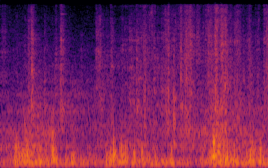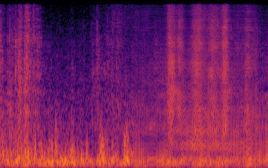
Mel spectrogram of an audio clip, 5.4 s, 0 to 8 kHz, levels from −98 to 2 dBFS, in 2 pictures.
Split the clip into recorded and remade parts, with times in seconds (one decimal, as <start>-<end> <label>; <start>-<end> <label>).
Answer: 0.0-4.0 recorded; 4.0-5.4 remade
